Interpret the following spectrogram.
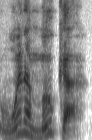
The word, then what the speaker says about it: Winnemucca: city name isn't it w-i-n-n-e-m-u-c-c-a I would pronounce it uh Winnemucca but maybe I'm totally screwing it up and I'm gonna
